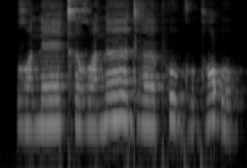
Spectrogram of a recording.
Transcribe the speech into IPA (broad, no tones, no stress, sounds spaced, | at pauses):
ʁʷ a n ɛː kʰ ə ʁʷ a n ɜː dʱ ɜː pʰ o ɡʱ o ɡʱ ɔ ʔ o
